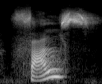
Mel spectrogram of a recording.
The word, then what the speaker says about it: fals: Fals is pronounced with an S, but fals associat is pronounced with a Z, voiced Z.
